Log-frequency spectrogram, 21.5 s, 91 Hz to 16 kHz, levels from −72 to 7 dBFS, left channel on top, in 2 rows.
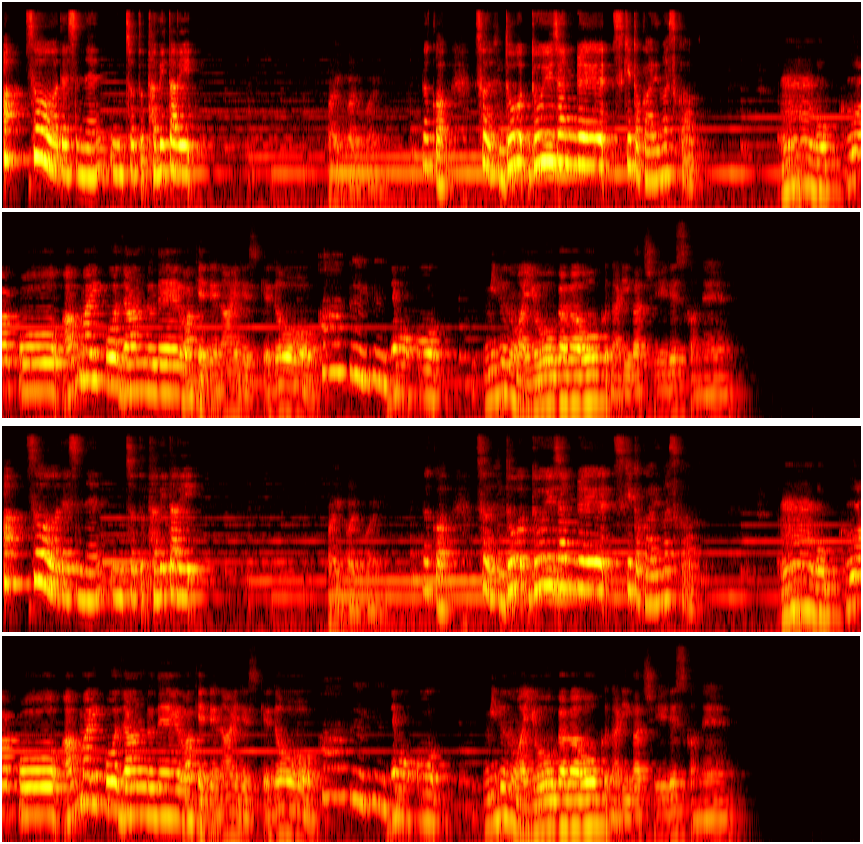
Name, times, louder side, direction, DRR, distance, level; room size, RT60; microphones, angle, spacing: voice 1, 0.0-2.4 5.2-8.7 14.7-15.6, left 4 dB, 50° left, 6 dB, 0.4 m, -19 dB
sound 1, 1.2-18.0, left 1 dB, 15° left, 1.0 m, -38 dB
voice 2, 4.1-4.7 9.7-14.7 15.5-16.2 16.7-19.8, equal, 15° right, -1 dB, 1.0 m, -23 dB
5.0 x 3.2 x 3.3 m, 0.64 s
head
